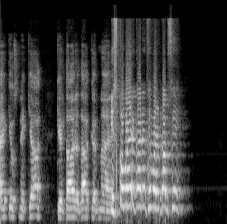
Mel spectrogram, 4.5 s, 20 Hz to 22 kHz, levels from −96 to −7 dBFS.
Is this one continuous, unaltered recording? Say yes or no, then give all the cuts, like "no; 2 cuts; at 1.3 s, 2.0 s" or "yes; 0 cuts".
no; 1 cut; at 2.1 s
